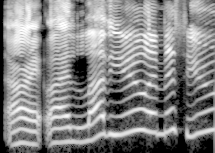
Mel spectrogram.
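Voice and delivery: a silly voice for the sign-off; playful put-on voice saying goodbye to a friend; odd put-on voice. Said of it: "I don't know why I did that voice".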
